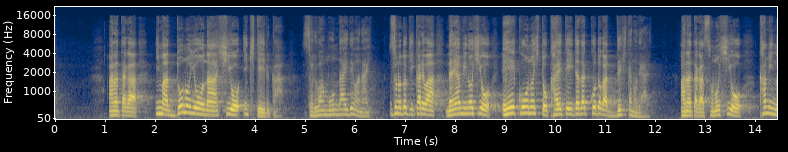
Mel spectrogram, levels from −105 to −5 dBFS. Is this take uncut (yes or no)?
no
